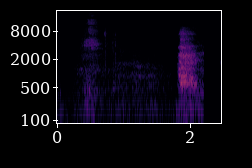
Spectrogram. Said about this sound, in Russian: В, в, в общем, зевать придется много. Я уже зеваю. Готовьтесь, и вы тоже будете.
